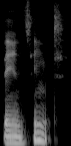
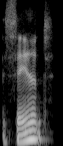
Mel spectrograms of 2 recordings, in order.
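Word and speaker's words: Van Sant: Um, but uh next week's uh feature film is Drugstore Cowboy by Gus Vans. So we will be Sant.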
